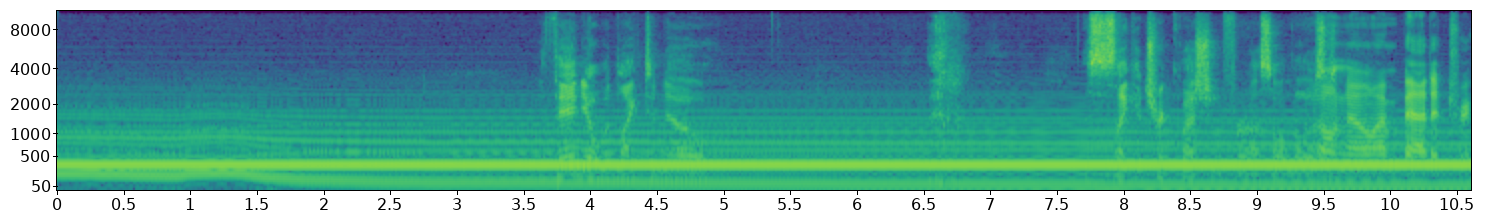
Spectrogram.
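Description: A synthesizer drones with a steady tone that slowly deepens.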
